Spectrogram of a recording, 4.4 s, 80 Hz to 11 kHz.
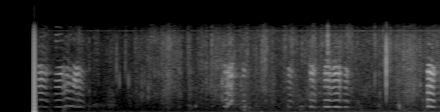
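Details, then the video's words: English Cocker Spaniel puppies, ten weeks old, kept with adult spaniels: a sharp click, then a run of short high whimpering yelps with rich harmonics, a few more brief squeals later over low background hum. "Englisch Cocker Spaniel Welpen / Puppies 10 Wochenalt"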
